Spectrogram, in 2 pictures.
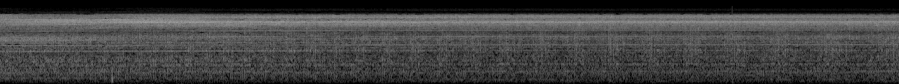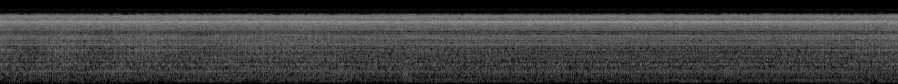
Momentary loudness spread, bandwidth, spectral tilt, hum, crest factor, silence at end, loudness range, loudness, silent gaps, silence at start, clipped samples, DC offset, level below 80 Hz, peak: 3 LU; 16 kHz; 3.5 dB/octave; none; 14 dB; 0 s; 2 LU; -19 LUFS; none; 0 s; under 0.1%; under 0.1%; -76 dBFS; -8 dBFS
